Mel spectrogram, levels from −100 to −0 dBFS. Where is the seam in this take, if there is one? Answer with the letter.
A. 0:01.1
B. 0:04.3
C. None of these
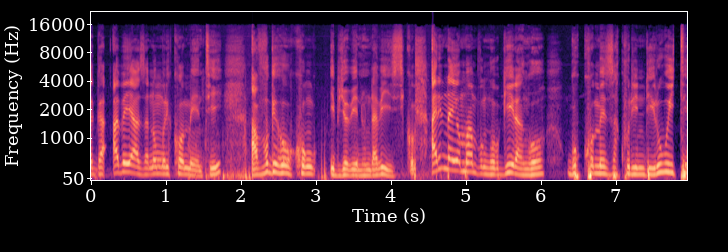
B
